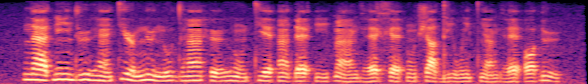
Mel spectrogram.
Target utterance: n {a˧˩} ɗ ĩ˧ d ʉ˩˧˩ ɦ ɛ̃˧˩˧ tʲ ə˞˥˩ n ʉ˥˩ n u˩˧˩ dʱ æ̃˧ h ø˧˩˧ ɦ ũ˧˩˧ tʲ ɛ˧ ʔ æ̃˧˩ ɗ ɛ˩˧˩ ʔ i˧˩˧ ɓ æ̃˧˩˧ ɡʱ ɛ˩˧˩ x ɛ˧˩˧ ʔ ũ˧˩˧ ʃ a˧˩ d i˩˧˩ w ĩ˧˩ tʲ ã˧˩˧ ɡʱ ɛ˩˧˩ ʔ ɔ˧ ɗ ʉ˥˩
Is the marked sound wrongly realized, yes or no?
yes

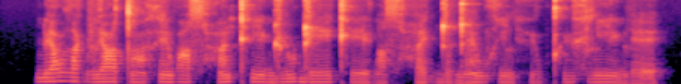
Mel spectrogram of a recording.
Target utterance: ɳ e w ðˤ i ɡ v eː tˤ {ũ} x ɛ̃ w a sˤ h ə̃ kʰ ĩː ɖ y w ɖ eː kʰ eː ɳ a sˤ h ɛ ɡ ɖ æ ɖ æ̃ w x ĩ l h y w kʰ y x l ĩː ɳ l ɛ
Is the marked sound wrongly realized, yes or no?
no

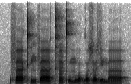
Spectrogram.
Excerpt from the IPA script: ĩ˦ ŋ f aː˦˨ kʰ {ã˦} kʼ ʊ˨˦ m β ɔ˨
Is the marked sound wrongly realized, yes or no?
no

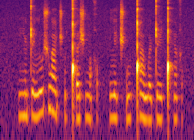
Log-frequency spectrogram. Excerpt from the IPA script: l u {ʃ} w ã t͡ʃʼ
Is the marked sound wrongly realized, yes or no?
no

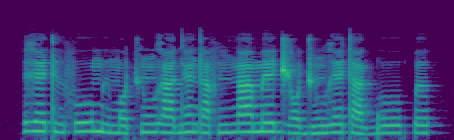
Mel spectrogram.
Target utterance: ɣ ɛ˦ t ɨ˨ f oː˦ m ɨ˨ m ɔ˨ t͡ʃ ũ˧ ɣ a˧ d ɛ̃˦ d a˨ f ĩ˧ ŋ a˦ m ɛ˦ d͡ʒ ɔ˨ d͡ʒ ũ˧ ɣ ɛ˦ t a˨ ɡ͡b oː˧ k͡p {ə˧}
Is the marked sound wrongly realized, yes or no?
no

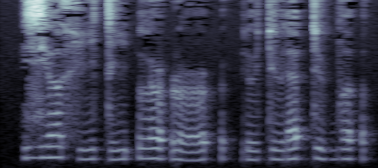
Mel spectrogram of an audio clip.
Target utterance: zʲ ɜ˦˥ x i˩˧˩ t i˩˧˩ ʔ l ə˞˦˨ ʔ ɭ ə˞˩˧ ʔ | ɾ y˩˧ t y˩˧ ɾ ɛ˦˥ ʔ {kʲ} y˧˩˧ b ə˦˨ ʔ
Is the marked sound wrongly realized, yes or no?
yes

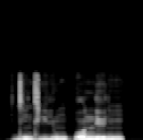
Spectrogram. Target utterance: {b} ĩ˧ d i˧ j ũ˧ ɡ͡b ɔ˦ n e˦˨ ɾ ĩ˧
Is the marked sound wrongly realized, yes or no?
yes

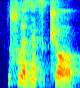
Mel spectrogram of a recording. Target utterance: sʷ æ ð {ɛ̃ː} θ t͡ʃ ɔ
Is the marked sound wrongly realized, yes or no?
yes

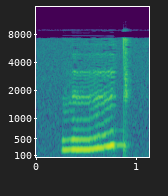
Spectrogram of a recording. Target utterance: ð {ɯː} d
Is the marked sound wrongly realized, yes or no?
no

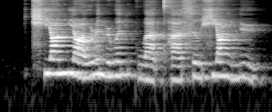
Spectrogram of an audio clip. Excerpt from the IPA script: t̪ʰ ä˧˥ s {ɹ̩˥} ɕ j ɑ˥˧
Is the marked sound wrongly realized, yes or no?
yes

